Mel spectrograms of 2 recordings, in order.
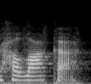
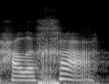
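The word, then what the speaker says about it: הלכה: Now notice I did not pronounce this word halakha. I've heard it pronounced many times that way in the English language, but the actual emphasis is on the last syllable in the Hebrew.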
